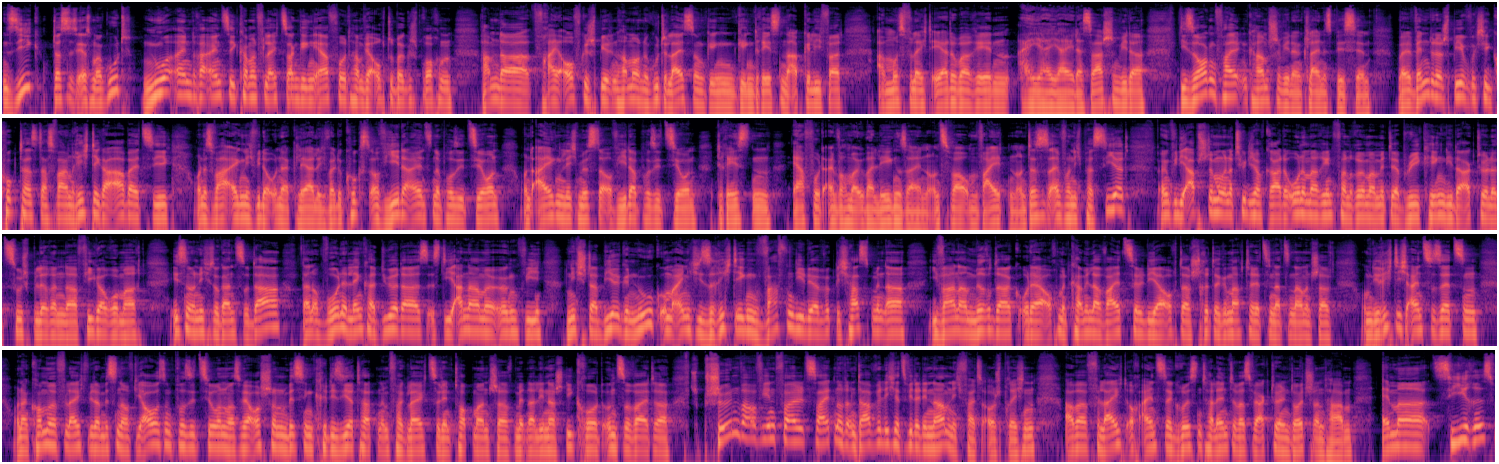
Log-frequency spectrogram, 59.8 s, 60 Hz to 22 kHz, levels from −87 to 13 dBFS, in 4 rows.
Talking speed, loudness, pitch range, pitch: 245 wpm, -16 LUFS, 110-135 Hz, 120 Hz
